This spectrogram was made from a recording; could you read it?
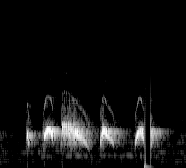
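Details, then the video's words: Spotted dove calling to other birds, one complete phrase of soft low coos: a short note, an arched coo, a long downward slide, then two more arched coos, with a faint click near the end. "Suara burung tekukur deruk derkuku Gacor memanggil TEMAN Ikutan RESPON Bunyi"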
